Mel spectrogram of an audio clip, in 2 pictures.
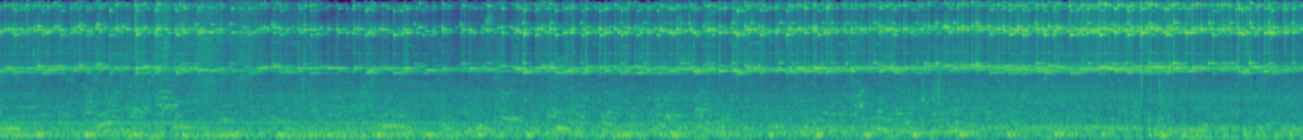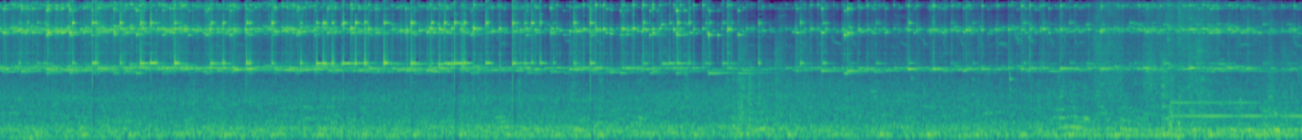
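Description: A steady, shrill chorus of cicadas, buzzing without a break and with a fast flutter in the sound.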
